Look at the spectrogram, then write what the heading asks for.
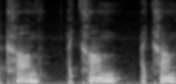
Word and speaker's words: can't: Anyway, the T is silent, so it's I can't see you, and then next, oh, lazy language.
